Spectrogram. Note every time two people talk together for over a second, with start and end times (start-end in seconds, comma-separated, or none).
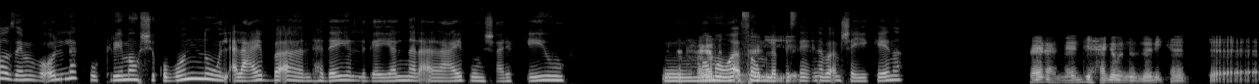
6.6-8.0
